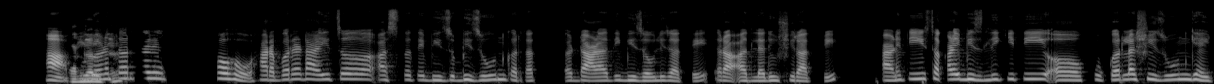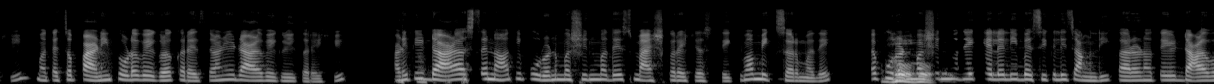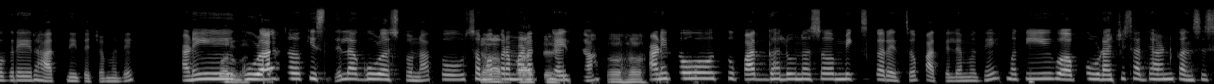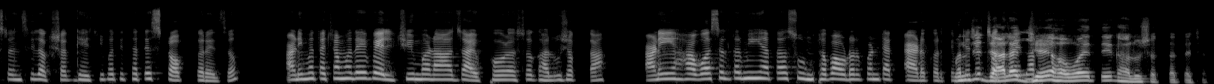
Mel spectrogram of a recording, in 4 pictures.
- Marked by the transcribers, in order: other background noise; in English: "स्मॅश"; in English: "बेसिकली"; in Hindi: "क्या बात है!"; tapping
- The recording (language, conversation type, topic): Marathi, podcast, सणासाठी तुमच्या घरात नेहमी कोणते पदार्थ बनवतात?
